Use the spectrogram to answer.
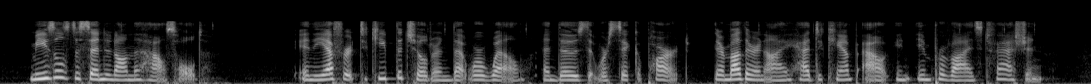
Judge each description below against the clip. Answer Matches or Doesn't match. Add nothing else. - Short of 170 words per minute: Doesn't match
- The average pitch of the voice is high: Matches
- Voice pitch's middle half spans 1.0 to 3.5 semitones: Matches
